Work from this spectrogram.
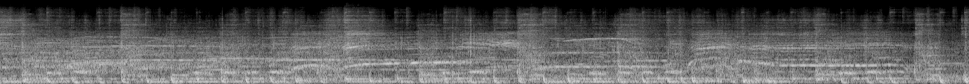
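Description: Bodybuilding audience at the 1992 Arnold Classic screaming, whooping and cheering steadily, a dense loud crowd roar with individual yells rising above it throughout.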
